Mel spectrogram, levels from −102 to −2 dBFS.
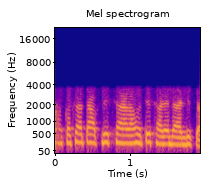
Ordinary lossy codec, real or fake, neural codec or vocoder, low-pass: Opus, 24 kbps; real; none; 3.6 kHz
